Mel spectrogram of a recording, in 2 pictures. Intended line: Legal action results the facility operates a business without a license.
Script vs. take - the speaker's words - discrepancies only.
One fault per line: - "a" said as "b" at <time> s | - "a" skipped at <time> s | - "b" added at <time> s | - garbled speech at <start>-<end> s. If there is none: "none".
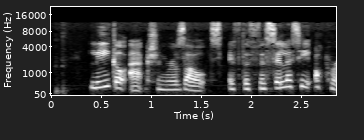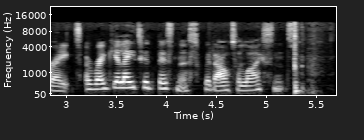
- "if" added at 1.8 s
- "regulated" added at 3.3 s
